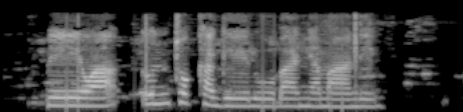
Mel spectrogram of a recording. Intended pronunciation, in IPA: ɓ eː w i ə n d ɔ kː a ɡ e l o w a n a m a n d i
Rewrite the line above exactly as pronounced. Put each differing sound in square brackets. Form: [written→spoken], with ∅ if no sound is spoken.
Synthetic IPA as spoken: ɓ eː w [i→a] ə n [d→t] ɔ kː a ɡ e l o [w→b] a [n→ɲ] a m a n d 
